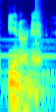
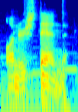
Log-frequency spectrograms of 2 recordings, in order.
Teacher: Pero otro ejemplo común es la palabra understand. Ese sonido de N más D se van a unir y van a generar ese sonido rápido de N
